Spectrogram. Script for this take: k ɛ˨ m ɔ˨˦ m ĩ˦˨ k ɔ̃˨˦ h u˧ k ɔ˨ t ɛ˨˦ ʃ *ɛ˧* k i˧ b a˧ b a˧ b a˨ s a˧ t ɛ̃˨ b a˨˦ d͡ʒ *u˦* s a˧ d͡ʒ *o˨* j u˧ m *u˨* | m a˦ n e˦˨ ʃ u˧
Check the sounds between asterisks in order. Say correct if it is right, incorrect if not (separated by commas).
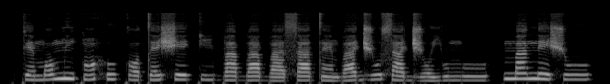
incorrect, correct, correct, incorrect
